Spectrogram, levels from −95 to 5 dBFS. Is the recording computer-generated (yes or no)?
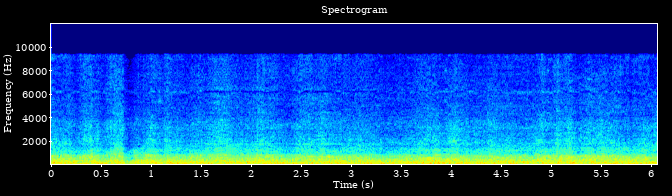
yes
